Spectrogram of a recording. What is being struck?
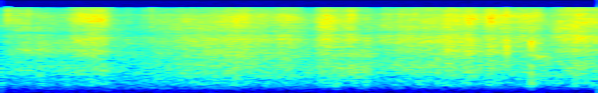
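Nothing is struck.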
